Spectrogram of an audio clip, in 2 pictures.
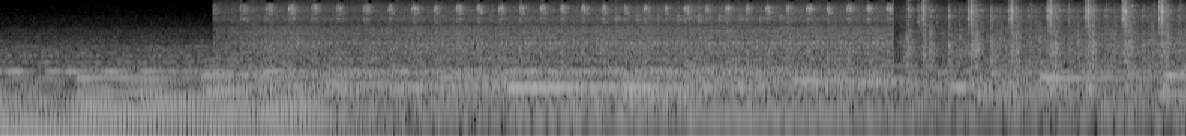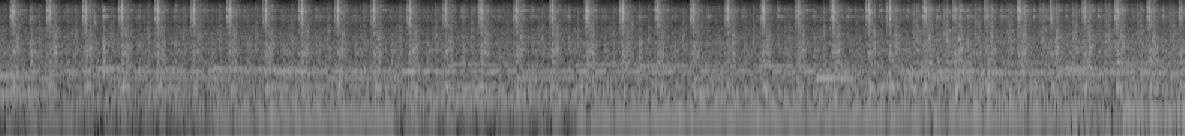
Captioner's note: intense sewing machine noises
